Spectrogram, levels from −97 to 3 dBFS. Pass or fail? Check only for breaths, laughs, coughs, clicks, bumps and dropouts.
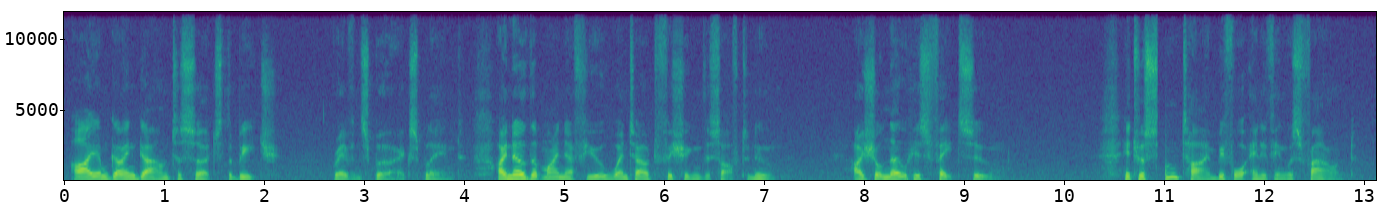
fail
